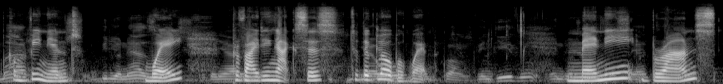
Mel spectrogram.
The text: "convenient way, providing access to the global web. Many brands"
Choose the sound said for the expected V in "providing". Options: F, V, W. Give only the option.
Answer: V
